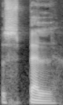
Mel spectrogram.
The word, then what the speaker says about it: spel: Pour l'instant, notre radical se prononce spell. Pourquoi cela ? Parce que nous n'avons qu'une seule syllabe et elle termine par une consonne.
